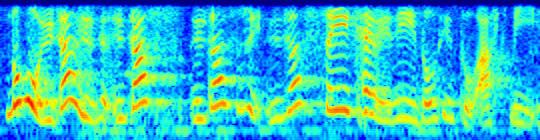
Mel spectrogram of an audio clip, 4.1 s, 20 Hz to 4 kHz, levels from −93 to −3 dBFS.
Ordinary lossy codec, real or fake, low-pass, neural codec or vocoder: none; real; 3.6 kHz; none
